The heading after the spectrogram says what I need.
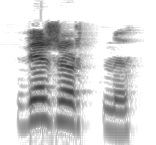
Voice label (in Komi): "вежӧртны" kpv f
